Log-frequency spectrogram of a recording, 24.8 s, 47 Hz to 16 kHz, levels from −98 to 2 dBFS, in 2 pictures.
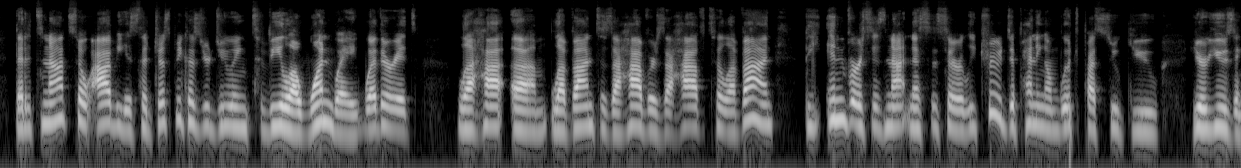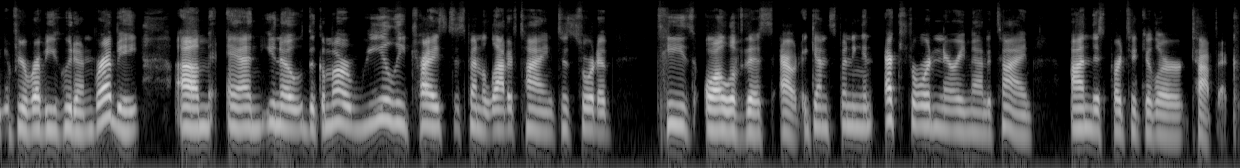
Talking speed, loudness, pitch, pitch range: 185 wpm, -27 LUFS, 190 Hz, 175-205 Hz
